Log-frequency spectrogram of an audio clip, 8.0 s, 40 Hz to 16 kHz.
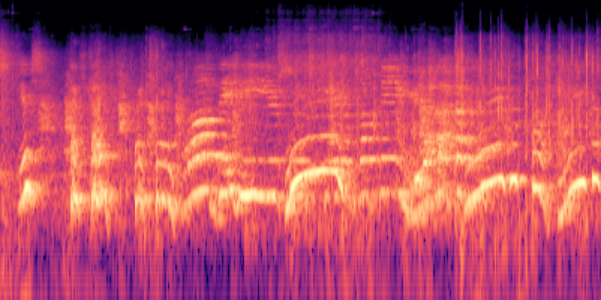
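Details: A 4-year-3-month-old male Shiba Inu screams in distress at the vet in Rotterdam during annual vaccination injections, November 2023, giving high, arching wails and yelps over people talking.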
